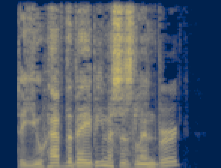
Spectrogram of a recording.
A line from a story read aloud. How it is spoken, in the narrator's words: Gao asked anxiously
